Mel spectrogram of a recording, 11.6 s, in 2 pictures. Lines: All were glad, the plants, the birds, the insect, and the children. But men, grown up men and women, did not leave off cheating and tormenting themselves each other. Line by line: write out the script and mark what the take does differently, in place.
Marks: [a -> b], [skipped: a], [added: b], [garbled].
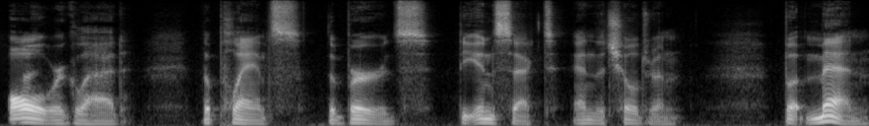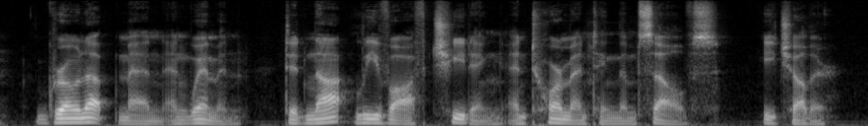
All were glad, the plants, the birds, the insect, and the children. But men, grown up men and women, did not leave off cheating and tormenting themselves each other.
